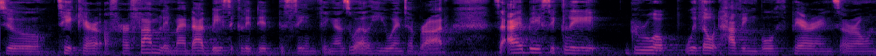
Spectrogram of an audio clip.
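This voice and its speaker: A woman speaks at a moderate pace with a very deep, low pitch and vocal fry. Audible room echo surrounds her voice. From Jamaica, Kingston. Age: 20s. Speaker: network marketing director. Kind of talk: testimony; sales pitch. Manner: enthusiastic.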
